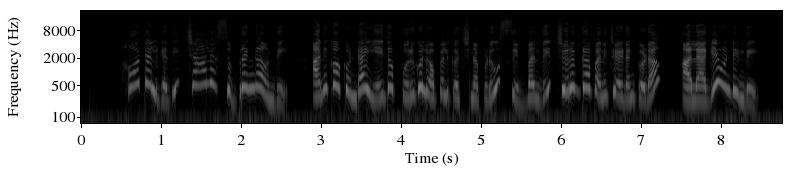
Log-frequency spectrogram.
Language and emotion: Telugu, happy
